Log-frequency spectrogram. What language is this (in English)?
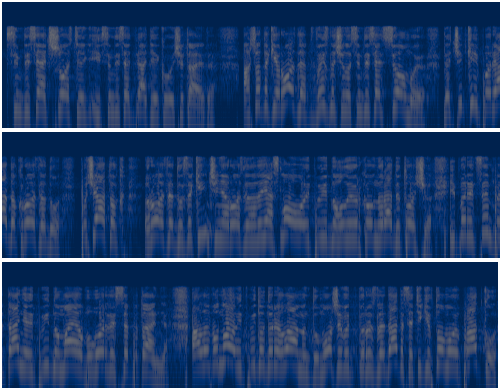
Ukrainian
